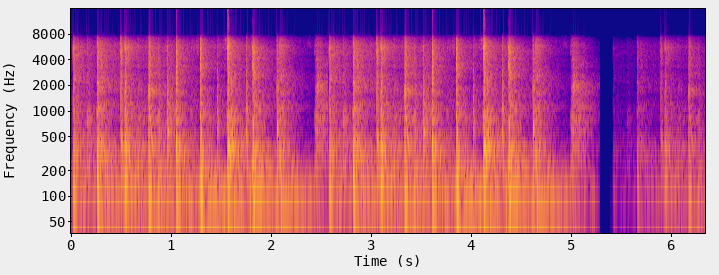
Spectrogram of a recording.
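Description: Rapid, irregular sharp taps, roughly four or five a second, over a low steady hum. They stop briefly about five seconds in, then start again.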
